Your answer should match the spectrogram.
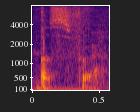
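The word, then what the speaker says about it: أصفر: same us for and i'm pronouncing it in its arabic package that's how it's pronounced in arabic osfar us first the name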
